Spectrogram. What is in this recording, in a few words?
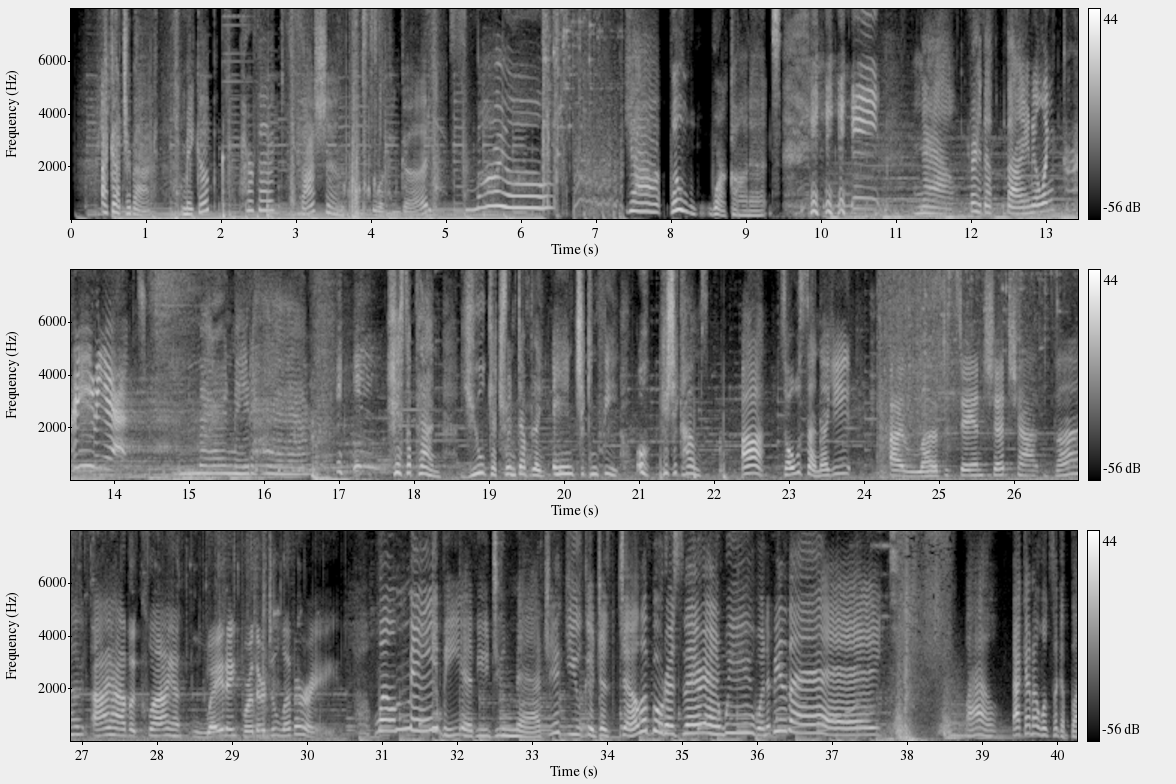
Animation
